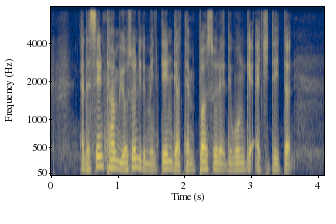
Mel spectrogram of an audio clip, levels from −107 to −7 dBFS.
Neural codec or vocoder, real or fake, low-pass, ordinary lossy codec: none; real; 7.2 kHz; none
